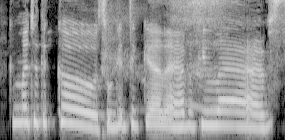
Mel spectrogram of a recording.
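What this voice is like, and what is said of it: Put-on New York accent. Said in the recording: “Bravo on your New York accent”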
